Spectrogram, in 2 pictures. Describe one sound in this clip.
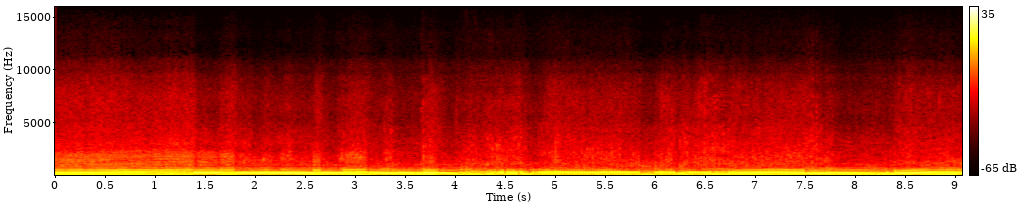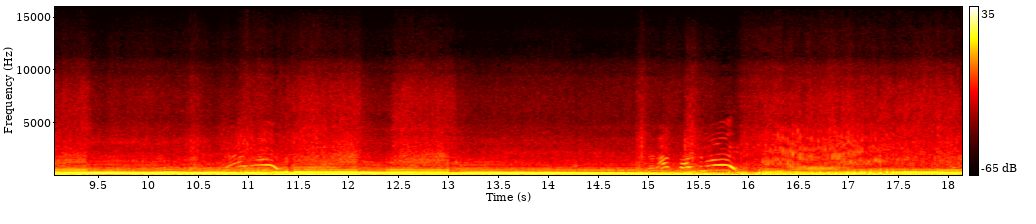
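A dirt bike engine revs and drones up close, rising and falling as it rides.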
